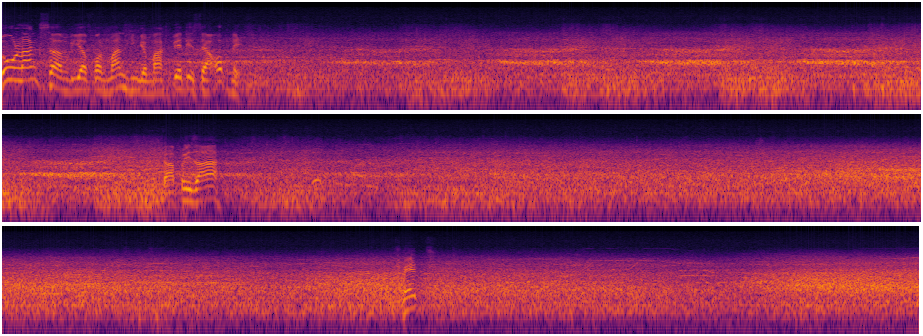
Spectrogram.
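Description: A large stadium crowd roars and chants steadily, rising louder near the end.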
